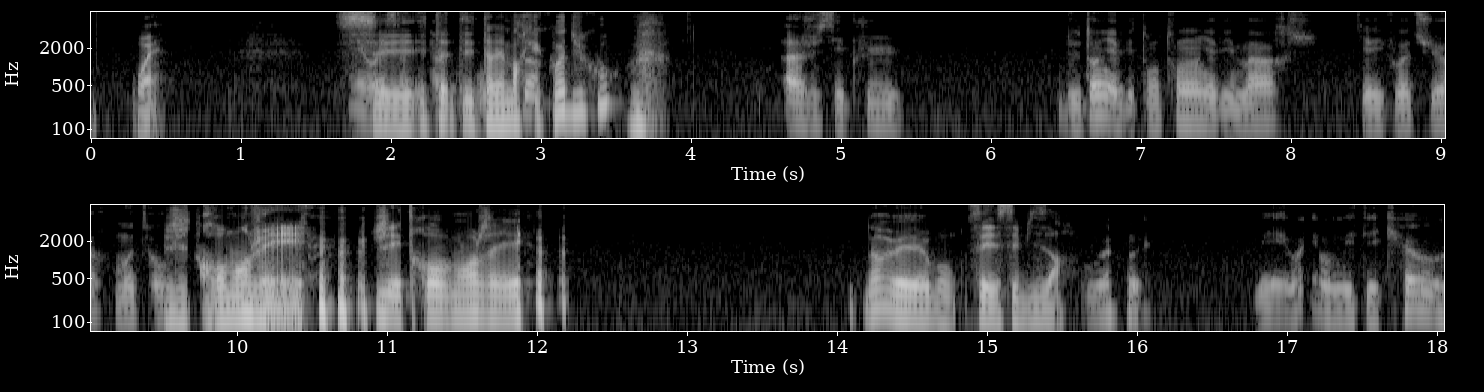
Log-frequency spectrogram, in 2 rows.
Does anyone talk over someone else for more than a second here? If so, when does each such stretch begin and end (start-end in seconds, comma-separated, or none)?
1.7-3.0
